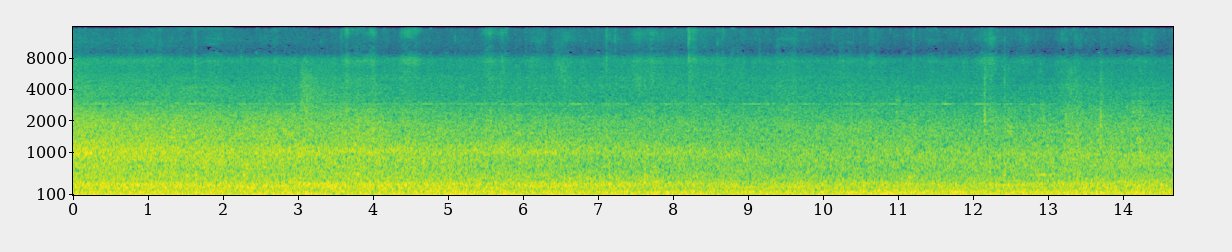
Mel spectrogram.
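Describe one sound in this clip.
Traffic hums steadily along a city street nearby.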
